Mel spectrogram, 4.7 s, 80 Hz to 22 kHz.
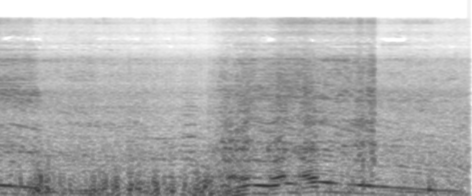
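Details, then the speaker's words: Suzuki Gixxer Monotone FI ABS after tappet adjustment (intake 0.07 mm, exhaust 0.13 mm), which cured hesitant pickup: revs up cleanly and drops back smoothly without stumbling; sounds healthy. "আপনার গাড়ি হচ্ছে high speed বলেন এবং normal speed সবদিক দিয়ে sound quality ভালো পাবেন"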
